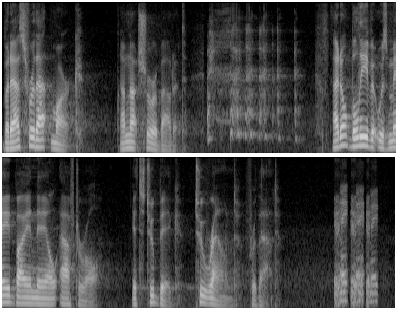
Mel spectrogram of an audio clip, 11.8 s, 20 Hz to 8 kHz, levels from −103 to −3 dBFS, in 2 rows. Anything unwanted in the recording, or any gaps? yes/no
yes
